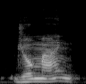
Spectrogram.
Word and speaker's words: Manganiello: about last week, was Joe, I'm going to pronounce his name correctly, Joe Manganiello.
